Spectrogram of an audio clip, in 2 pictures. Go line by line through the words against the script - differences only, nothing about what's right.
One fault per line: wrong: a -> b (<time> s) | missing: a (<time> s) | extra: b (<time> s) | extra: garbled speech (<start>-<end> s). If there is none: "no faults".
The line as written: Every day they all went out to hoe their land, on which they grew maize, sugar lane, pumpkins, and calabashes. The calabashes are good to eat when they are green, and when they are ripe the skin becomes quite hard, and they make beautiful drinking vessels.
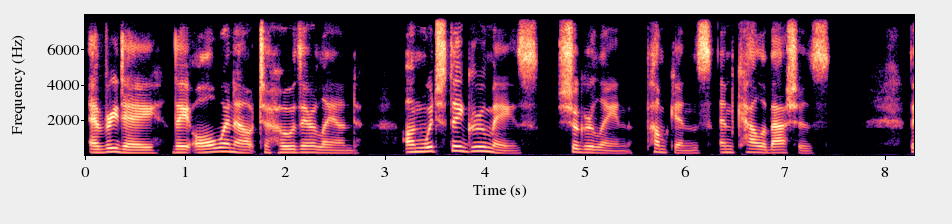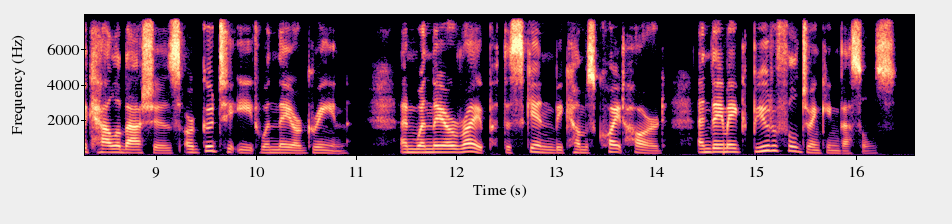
no faults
